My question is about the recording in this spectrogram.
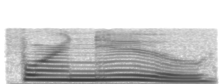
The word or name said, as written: foreknew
